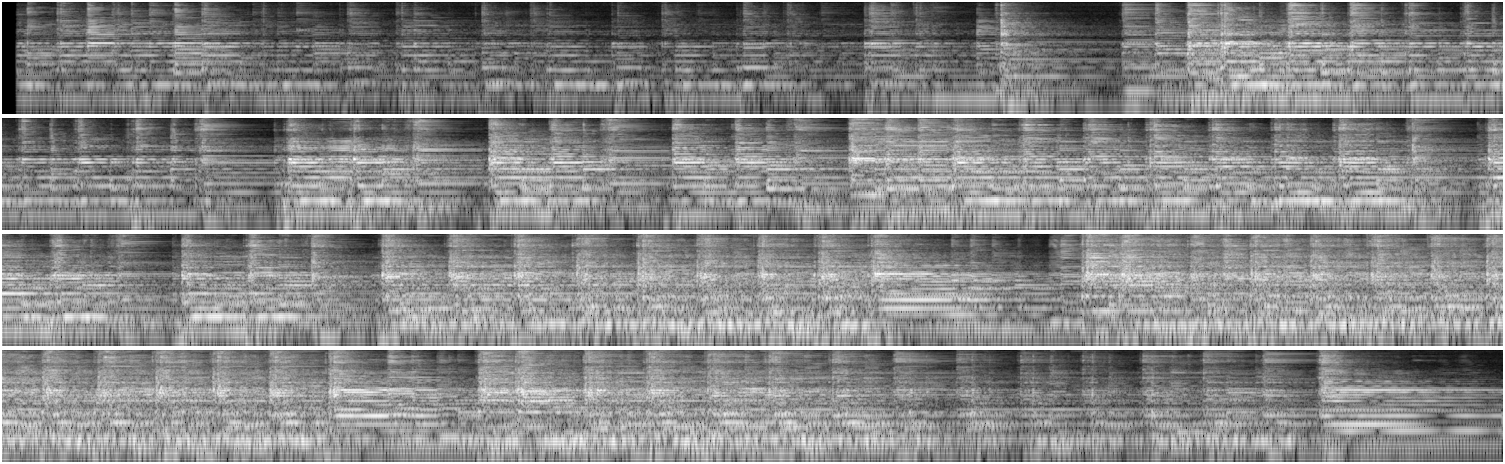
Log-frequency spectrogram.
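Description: Solo long-necked bağlama (saz) played with fast, dense picked strokes in an instrumental tune, quieter at first and fuller and louder from about six seconds in.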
